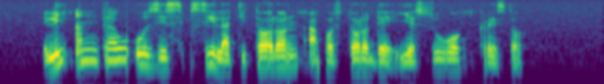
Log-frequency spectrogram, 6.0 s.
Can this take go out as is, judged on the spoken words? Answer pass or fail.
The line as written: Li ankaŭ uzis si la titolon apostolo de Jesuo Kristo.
pass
